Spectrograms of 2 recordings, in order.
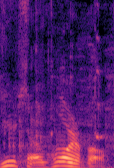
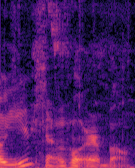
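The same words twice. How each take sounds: First: Higher quoted remark; sister's side of a mock exchange; imitating sister. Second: Quiet retort leaning on YOU. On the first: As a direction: voice the sister's comment, pitched up. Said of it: "she goes". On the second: Retold or imitated. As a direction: throw it back with YOU lifted. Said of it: "And I go".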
